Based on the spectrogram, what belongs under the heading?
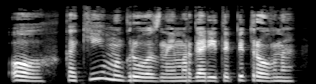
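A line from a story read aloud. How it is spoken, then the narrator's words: Teasing with a chuckle. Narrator (Russian): пожурила Аня со смешком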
